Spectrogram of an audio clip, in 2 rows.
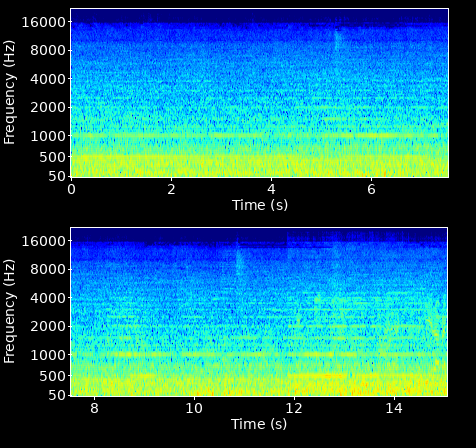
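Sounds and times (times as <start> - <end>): woodworking machine whining: 4.7 - 15.0.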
